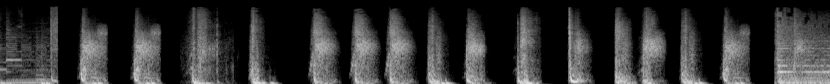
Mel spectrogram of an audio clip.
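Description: Whack sound effects dubbed over a beating with sticks: about fifteen sharp hits, roughly two a second, with dead silence between them.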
